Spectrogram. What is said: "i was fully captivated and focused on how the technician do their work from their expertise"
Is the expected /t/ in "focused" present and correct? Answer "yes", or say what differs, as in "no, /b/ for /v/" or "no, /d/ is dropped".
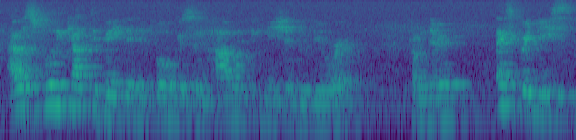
no, /t/ is dropped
